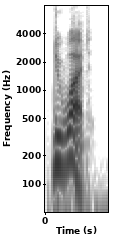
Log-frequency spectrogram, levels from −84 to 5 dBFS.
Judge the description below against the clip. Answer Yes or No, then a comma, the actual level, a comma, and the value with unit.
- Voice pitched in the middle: Yes, medium, 145 Hz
